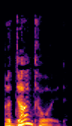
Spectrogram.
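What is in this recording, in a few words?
"odontoid", English, British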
